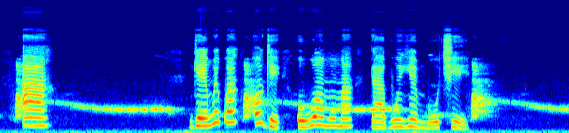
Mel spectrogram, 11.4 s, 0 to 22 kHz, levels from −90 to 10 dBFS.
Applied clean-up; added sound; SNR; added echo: none; Dog; 10 dB; none.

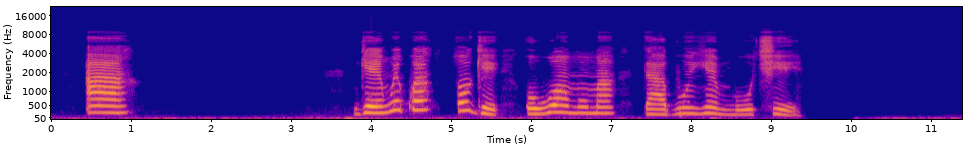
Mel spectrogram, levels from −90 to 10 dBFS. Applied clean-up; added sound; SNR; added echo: neural mask model Resemble Enhance denoiser.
